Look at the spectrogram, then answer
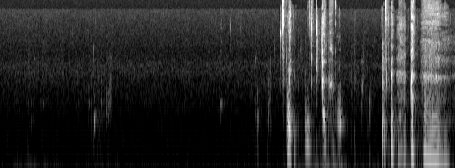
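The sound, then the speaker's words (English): After a few quiet seconds, someone takes a sip of a drink: a burst of wet slurping and gulping noises, ending in a short voiced exhale. “Let me take a motherfucking sip on this note too.”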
